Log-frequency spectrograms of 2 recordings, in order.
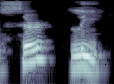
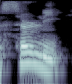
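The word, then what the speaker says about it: sur lie: processo de produção chamado ser Lee se escreve Surf espaço li Lie mas para você ser Lee que basicamente é o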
